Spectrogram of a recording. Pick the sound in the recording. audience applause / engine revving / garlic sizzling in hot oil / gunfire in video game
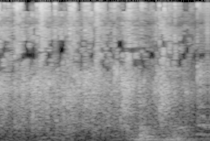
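audience applause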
